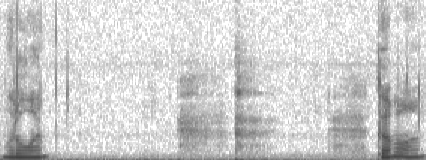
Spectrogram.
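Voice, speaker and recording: Woman as monstrous fox giantess, female, soft whisper, unhurried, sultry, sadistic teasing, sweetly menacing, ASMR roleplay, close binaural mic. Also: mid-range voice. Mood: teasing, patronizing. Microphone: close binaural microphone.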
